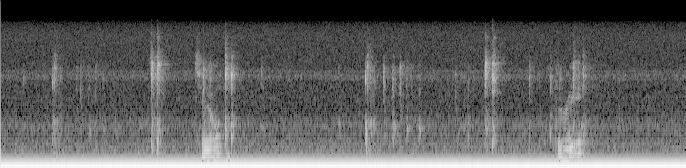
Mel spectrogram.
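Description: Computer keyboard typing, keys struck in short irregular runs.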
